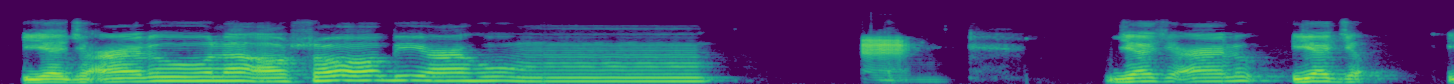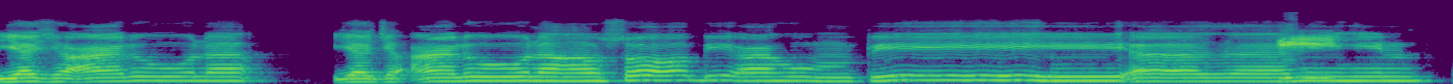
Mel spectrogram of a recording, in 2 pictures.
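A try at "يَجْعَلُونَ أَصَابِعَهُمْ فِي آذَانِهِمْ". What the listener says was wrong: P-nya jadi kebaca P ya. Fi.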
